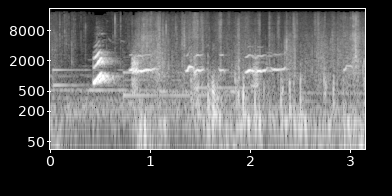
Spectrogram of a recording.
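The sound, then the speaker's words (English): Wolves whimpering: one sharp, high-pitched whine rises at the start, followed by softer, intermittent whimpers trailing off over a few seconds, with no talking. “Just as the wolves were poised to attack.”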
